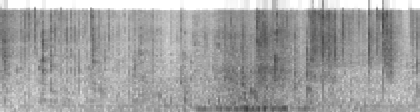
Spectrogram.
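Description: Crusty pizza torn apart by hand and chewed close to the microphone: a dense run of crackling crunches, busiest around the middle. The crust is baked well done in a pizza oven.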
